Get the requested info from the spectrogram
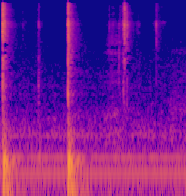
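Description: Tip of a knife made of tofu pressing against the dry, papery skin of an onion, giving sharp crackling clicks: two loud ones a little under a second apart, then a fainter one.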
